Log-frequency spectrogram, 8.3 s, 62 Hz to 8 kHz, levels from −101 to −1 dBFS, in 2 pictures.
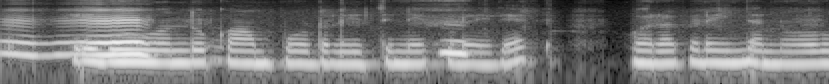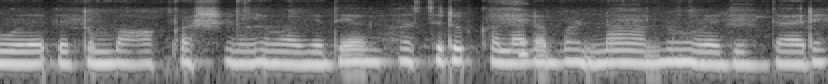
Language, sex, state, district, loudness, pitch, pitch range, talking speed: Kannada, female, Karnataka, Mysore, -21 LUFS, 210 Hz, 205-225 Hz, 85 wpm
